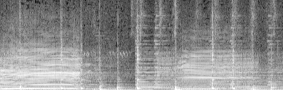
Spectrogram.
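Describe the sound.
Cow mooing: a long, drawn-out low moo that falls in pitch at its end, followed by further deep lowing with a few short thumps mixed in.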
